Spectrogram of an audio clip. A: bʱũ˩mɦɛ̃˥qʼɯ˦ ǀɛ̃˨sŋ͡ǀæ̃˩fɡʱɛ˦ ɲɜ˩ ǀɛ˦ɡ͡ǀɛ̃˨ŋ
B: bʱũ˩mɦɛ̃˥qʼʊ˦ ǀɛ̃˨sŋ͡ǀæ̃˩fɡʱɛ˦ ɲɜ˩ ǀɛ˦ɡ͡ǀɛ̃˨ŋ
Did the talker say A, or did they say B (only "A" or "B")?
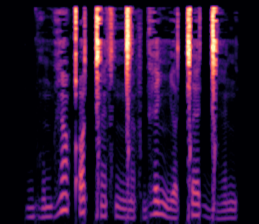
B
